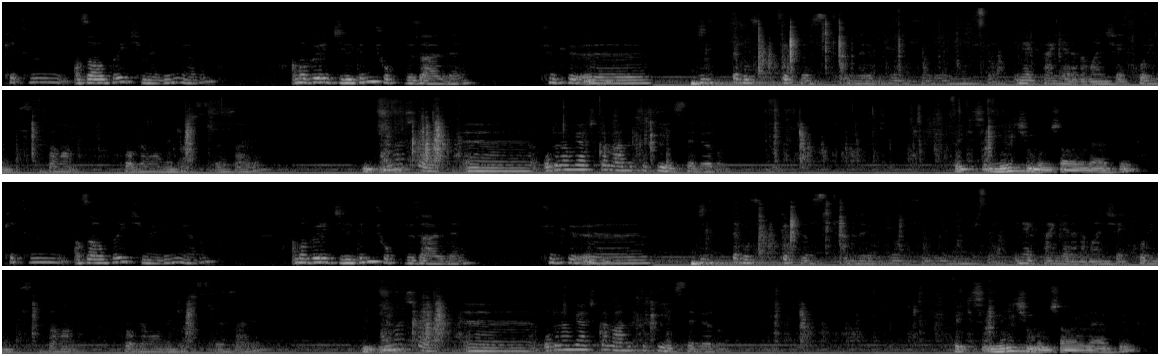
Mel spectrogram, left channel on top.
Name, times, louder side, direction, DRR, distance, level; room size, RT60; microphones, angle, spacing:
voice 1, 0.0-2.1 2.9-4.7 5.4-6.5 6.9-12.3 12.8-14.2 15.3-18.8, left 2 dB, 20° left, 0.9 m, -39 dB
voice 2, 5.8-6.2 15.2-15.6 21.1-22.9, left 1 dB, 45° right, 1.1 m, -35 dB
sound 1, 6.5-21.9, equal, 75° right, 1.2 m, -48 dB
Drum, 6.9-9.8, right 1 dB, 5° right, 0.3 m, -43 dB
sound 2, 7.2-10.6 11.2-14.1 15.2-16.4 17.2-18.2 19.2-22.0, left 5 dB, 65° left, 0.7 m, -47 dB
4.0 x 2.2 x 2.8 m
head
